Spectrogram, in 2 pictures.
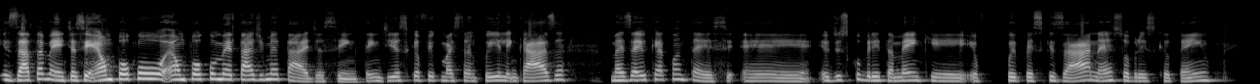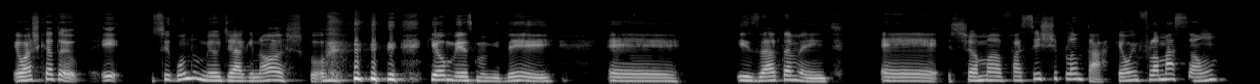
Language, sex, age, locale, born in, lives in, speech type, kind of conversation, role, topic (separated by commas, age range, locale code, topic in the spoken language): Portuguese, female, 35-39, pt-BR, Brazil, Spain, conversation, advice, user, O que posso fazer para aliviar a tensão muscular diária?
